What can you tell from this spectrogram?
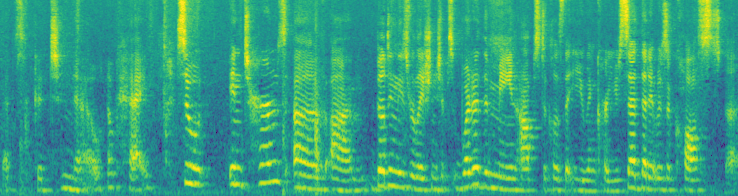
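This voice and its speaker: A woman practices a sales pitch, putting questions to a client in a rehearsed business manner. She sounds set back from the microphone, with some low rumbling noise behind her. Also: normal speed. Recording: distant mic, rumbly background noise.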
